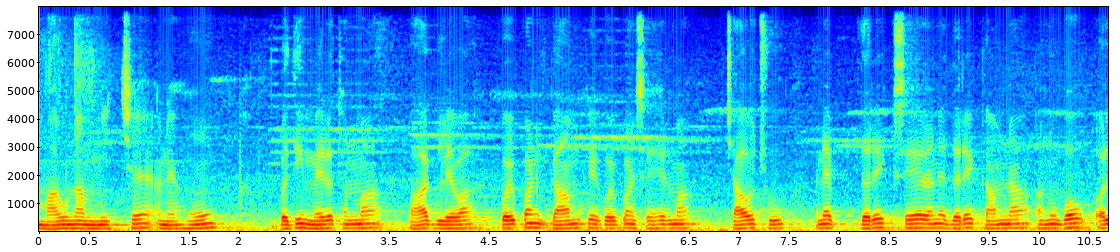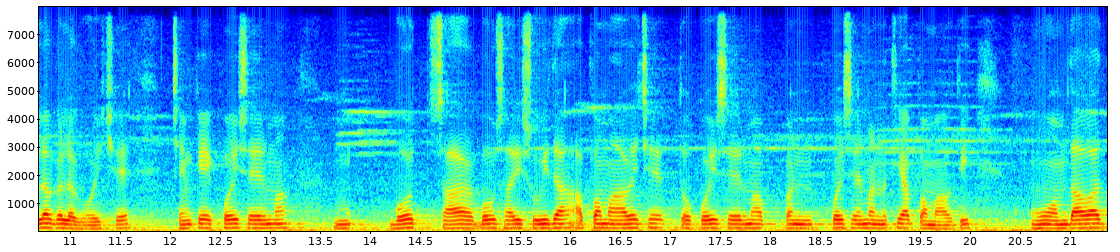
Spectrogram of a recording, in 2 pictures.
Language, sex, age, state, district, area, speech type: Gujarati, male, 18-30, Gujarat, Ahmedabad, urban, spontaneous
